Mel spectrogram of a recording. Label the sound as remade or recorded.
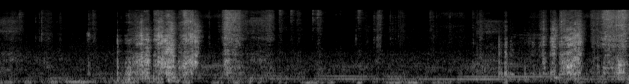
recorded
